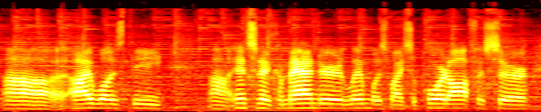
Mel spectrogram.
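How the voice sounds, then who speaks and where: A man's voice: fairly high pitch, level tone, unhurried. A man, a fire incident commander, talking through an after-action debrief in explanatory trade jargon. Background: faint music.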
